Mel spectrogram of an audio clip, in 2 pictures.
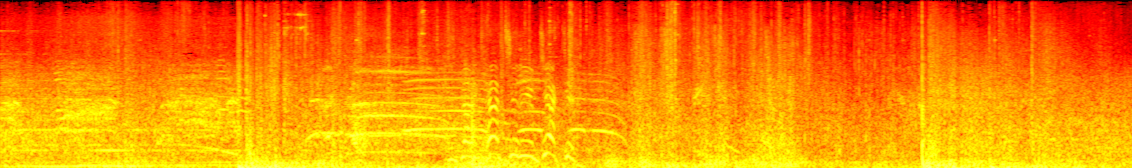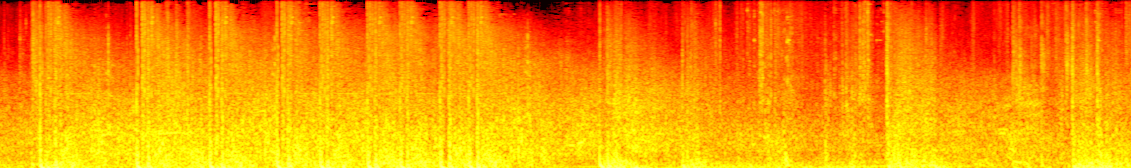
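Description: Explosions boom and rumble nearby.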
